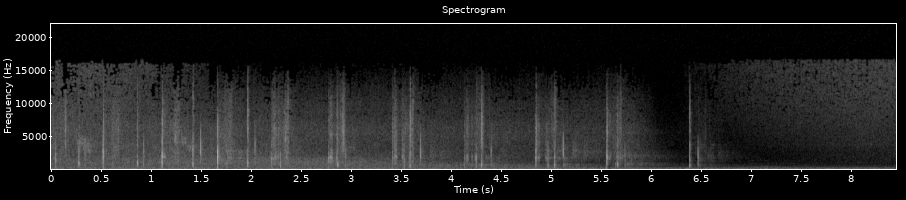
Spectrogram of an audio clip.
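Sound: footsteps going down stairs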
